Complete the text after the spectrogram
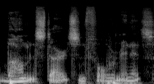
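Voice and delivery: loud creepy voice. Imagining the voice announcing a Cold War bombing: Bill Clinton voice. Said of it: "hearing that voice going".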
